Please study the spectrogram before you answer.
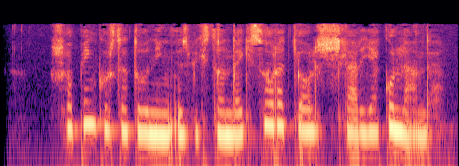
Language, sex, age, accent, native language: Uzbek, female, 12-17, Navoiy, Uzbek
